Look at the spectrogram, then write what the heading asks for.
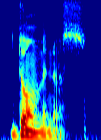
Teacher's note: For these words, the accent falls on the antepenult because the penult is short. Dominus. The second to last syllable, m, is short.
